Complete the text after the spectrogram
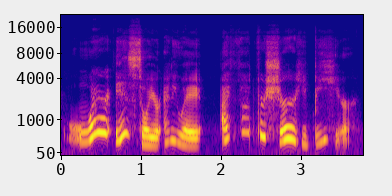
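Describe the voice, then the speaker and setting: Woman reading as an evasive, higher-pitched teenage girl. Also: huge pitch swings, unhurried, dark tone, dry recording, clean studio sound, full character voice. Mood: flustered, evasive. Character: evasive, gossip-loving teenage girl friend, pressing then sheepish. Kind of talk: audiobook character dialogue.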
